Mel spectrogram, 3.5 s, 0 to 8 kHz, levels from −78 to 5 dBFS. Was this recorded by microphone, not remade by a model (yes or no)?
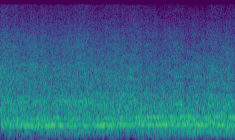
no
